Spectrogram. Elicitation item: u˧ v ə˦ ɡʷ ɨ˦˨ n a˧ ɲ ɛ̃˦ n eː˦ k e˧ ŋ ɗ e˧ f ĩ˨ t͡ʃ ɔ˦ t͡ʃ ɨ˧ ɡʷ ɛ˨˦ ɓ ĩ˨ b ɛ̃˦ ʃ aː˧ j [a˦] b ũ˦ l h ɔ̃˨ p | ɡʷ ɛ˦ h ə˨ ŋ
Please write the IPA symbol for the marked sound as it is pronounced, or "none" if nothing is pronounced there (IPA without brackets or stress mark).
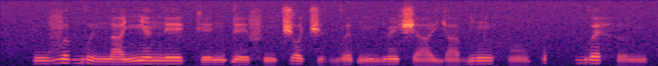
a˧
